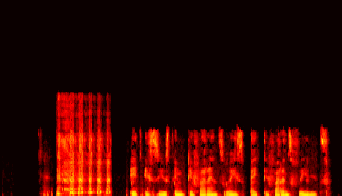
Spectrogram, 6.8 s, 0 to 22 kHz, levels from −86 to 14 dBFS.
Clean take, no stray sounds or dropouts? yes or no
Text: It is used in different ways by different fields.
no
